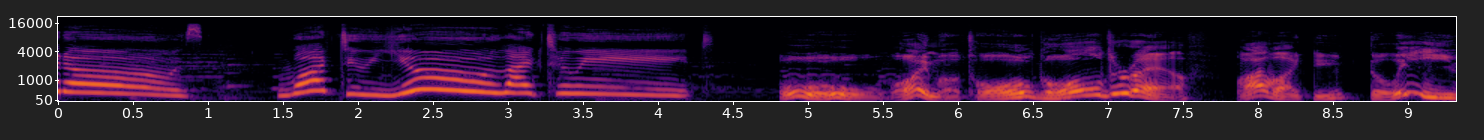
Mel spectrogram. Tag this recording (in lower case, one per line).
speech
